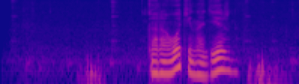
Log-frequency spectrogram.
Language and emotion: Russian, neutral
